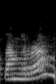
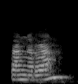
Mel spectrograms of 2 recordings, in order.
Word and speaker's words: Tangerang: Itu g-nya dua ya kalau Tangerang berapa g-nya Tangerang satu Bu satu Bu satu kalau satu dibacanya tangeran dong tangeran kalau satu Ayo Iya kan satu at dua sat Tengah Tangerang tapi banyak yang bilang Tangerang Iya itu sama dengan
